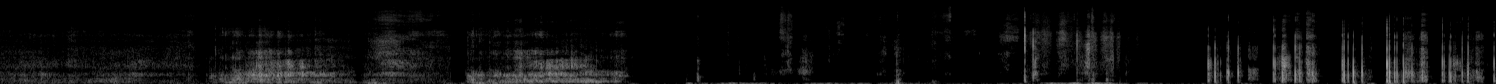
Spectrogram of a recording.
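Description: Long nails scratch the top of a small brown cardboard box in dry, broadband rasping strokes with short pauses between them. The box is then lifted and turned in the hands, giving sparse crinkles, soft rubbing and sharp little clicks and taps.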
